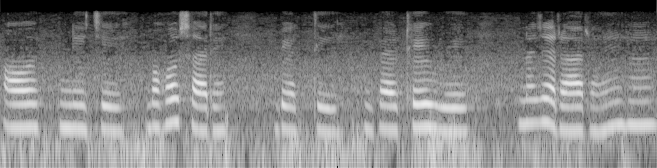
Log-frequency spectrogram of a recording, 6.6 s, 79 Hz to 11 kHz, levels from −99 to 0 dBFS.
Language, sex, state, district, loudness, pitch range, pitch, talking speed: Hindi, female, Bihar, Kaimur, -16 LUFS, 240-275 Hz, 255 Hz, 100 wpm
